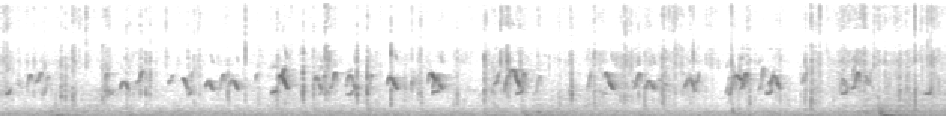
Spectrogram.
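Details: Several Silkie chicks near hatching eggs, high-pitched peeping in quick overlapping bursts, many short chirps each second, over a quiet low hum with a soft thump near the end.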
